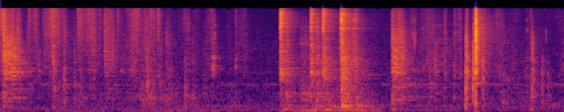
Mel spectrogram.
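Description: Kitchenware being handled on a counter: scattered knocks and clatter, a louder rattle about two seconds in, and a sharp click shortly before the end.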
